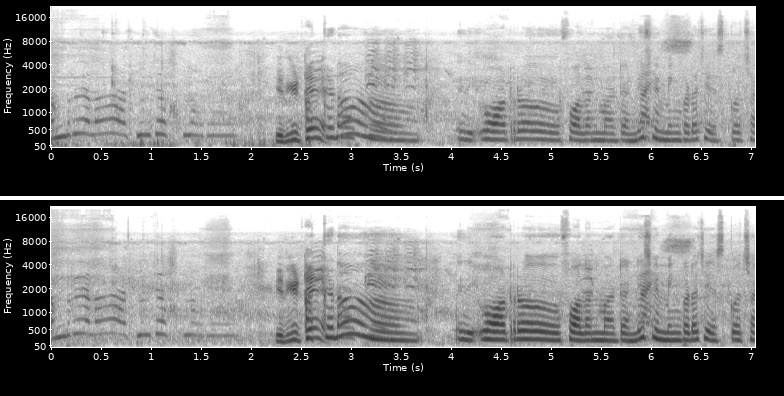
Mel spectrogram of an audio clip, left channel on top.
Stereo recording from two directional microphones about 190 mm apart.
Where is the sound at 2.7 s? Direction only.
30° right (ahead or behind).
